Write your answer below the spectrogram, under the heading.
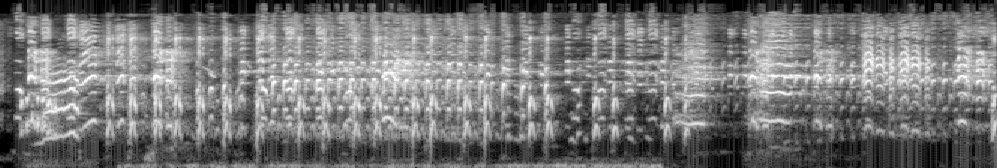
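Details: Amplified reed warbler song, described as a night bird sound: continuous fast, harsh, squeaky chattering over a low steady hum that stops partway, after which the chatter carries on.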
